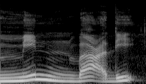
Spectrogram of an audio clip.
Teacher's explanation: এখানে নুনের উপর একটা ছোট্ট মিম দিয়ে বোঝানো হয়েছে যে নুনকে পরিবর্তন করে মিম বানিয়ে পড়তে হবে। এই নিয়মের নামই হচ্ছে ইকলাব।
